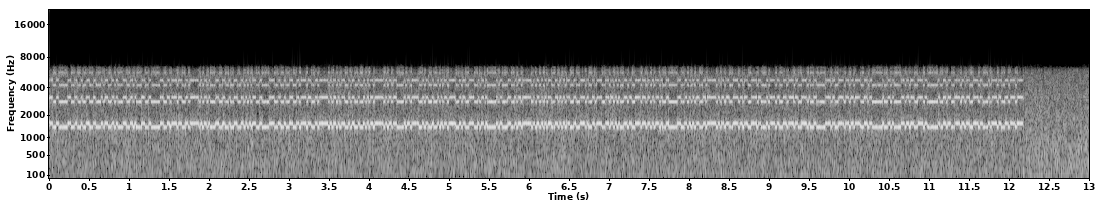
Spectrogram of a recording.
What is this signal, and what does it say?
Two-tone teleprinter signal, about 170 Hz shift.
